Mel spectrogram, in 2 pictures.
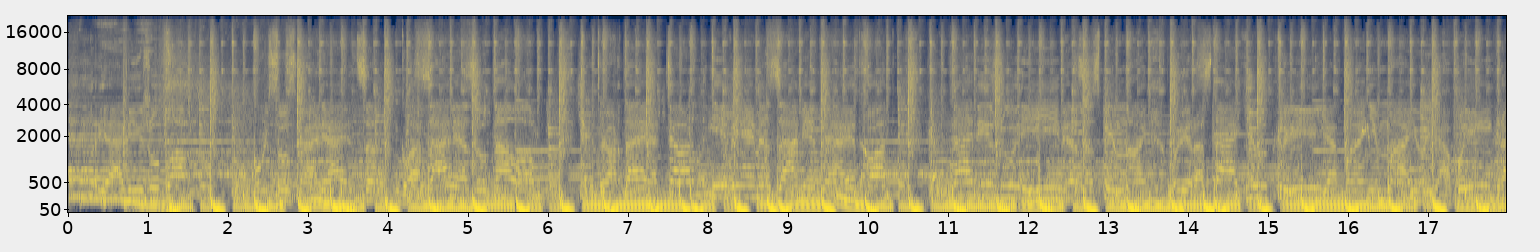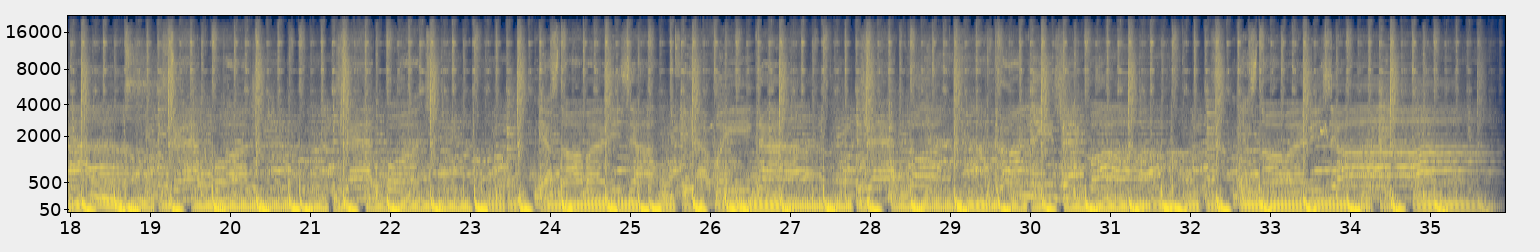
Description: поп
веселые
